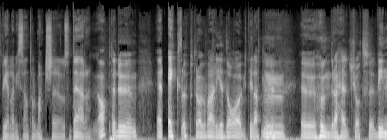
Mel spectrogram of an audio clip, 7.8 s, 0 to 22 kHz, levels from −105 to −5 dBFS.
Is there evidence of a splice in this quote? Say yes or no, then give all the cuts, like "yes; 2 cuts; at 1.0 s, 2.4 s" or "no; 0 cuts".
yes; 5 cuts; at 1.3 s, 2.2 s, 3.2 s, 3.6 s, 5.0 s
